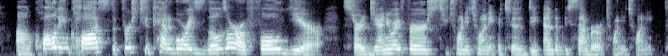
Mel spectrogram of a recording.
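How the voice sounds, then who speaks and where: A woman with an ordinary speaking voice and an American accent speaks with hardly any pauses, ordinary pitch variation, and big swings in loudness. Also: medium pitch for a woman, fairly quick pace. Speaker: healthcare quality advisor. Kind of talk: webinar presentation. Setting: online webinar.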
